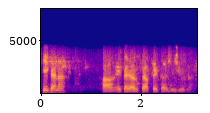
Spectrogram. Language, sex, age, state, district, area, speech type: Hindi, male, 30-45, Madhya Pradesh, Hoshangabad, rural, conversation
